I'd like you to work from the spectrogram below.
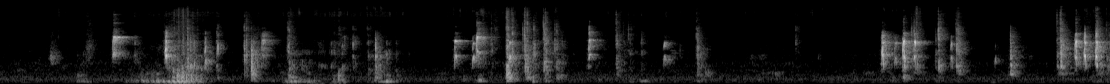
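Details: Male cherry-colour Java sparrow, a pet bird kept indoors among five Java sparrows, sings its courtship song: rapid sharp clicks and short metallic notes in clustered runs, a brief lull, then another fast clicking phrase.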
